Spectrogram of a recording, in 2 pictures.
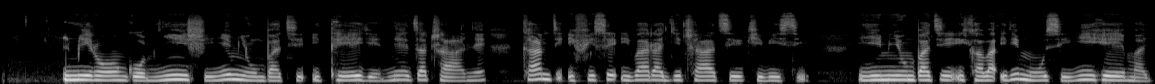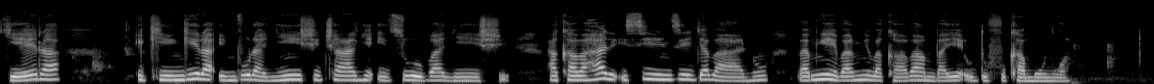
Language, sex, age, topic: Rundi, female, 18-24, agriculture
